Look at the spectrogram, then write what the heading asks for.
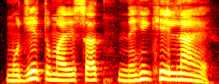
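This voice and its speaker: A woman's voice: medium pitch, moderate pace, close to an everyday voice. Woman doing a grumpy sleepy lion. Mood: annoyed. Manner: grumpy, threatening. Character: big sleepy irritable male lion.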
